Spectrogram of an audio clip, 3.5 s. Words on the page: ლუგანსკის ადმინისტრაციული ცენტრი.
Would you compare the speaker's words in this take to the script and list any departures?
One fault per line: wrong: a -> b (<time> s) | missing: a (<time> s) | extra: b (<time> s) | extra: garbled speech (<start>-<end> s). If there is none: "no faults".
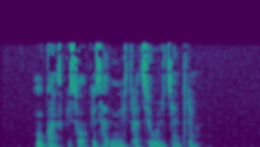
extra: ოლქის (1.1 s)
